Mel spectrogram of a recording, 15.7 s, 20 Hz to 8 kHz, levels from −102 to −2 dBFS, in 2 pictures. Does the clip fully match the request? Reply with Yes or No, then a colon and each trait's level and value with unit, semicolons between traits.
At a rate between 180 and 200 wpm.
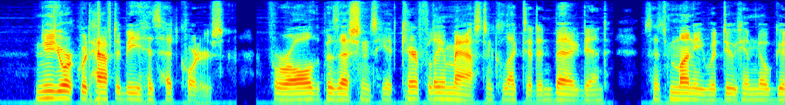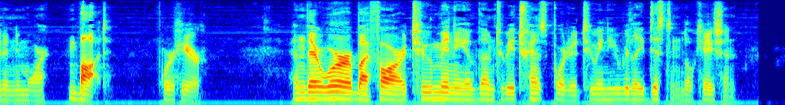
Yes: average, 190 wpm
